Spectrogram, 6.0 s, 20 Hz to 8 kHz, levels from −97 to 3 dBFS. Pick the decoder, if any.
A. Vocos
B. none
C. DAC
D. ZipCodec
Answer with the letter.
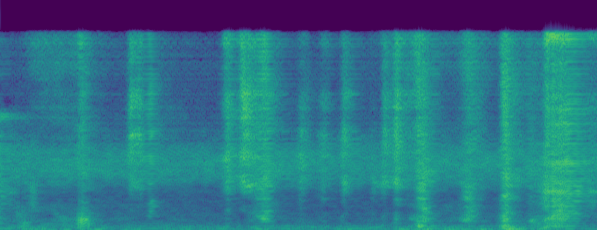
A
